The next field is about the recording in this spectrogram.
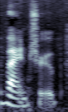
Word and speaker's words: Weintraub: Because my name has been translated from place to place and then into English and then tried to make sense in some kind of like German-Russian spelling, you know. And there, I don't know what the right way to say it. I just know how I say it. – Weintraub. – Weintraub. – Yeah, I say Weintraub.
